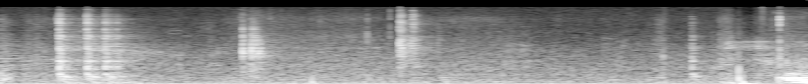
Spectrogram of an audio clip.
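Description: A few light metallic clicks and taps from handling a galvanized steel garage door track section and a ratchet and socket: a quick cluster about half a second in, then single ticks spread out after.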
